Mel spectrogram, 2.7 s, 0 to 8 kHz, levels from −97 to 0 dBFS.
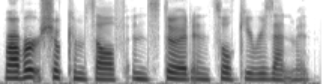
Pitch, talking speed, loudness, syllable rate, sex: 200 Hz, 175 wpm, -23 LUFS, 5.2 syllables/s, female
